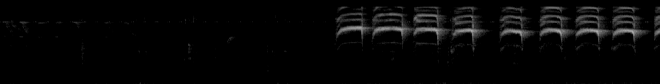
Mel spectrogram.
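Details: Threatening call of a bar-winged prinia, meant to goad rival birds into calling. Faint chirps come first, then a fast run of about ten loud, buzzy, ringing notes, each one arched, following one another almost without pause.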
